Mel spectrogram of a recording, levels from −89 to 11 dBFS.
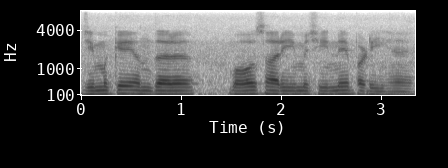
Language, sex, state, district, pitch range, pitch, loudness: Hindi, male, Chandigarh, Chandigarh, 120-125 Hz, 120 Hz, -15 LUFS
